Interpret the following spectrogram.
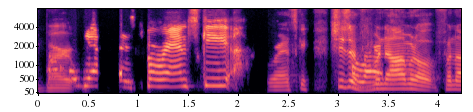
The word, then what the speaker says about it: Baranski: Baranski.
